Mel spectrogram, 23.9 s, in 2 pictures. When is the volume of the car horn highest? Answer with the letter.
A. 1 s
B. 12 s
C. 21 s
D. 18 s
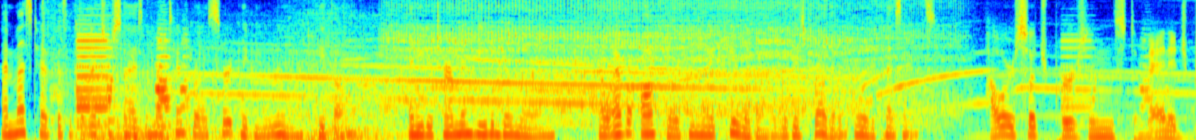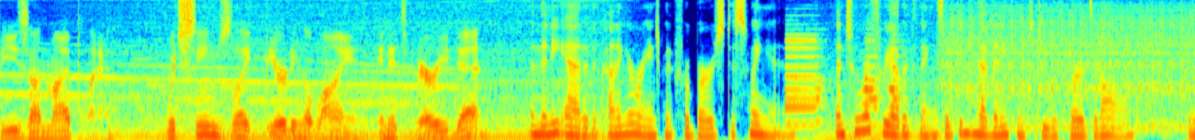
A.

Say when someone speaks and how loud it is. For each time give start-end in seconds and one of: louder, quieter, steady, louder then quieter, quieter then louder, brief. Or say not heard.
0.0-23.8 steady.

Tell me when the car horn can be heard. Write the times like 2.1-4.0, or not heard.
0.8-1.9, 10.6-11.7, 19.8-21.1.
